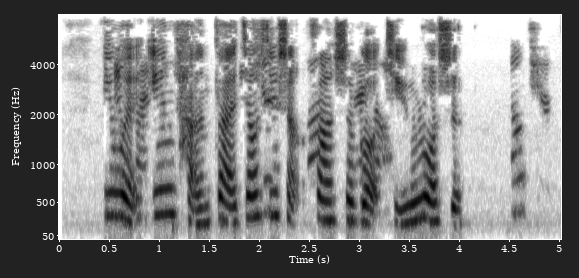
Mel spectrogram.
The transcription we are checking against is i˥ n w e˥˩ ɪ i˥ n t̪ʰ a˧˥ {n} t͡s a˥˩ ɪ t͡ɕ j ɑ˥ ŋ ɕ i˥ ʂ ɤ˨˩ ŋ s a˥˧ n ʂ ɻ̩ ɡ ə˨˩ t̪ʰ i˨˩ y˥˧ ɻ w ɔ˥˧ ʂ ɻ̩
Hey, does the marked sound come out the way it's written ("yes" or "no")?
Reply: yes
